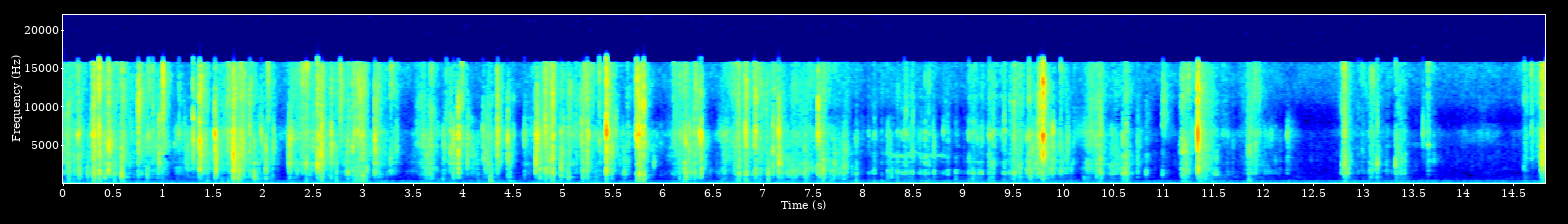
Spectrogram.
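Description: A pink metallic foil bubble mailer is held upright in both hands and squeezed and crinkled with the fingers. Dense, bright crinkling and sharp crackles run throughout over a steady low hum, thinning out and growing quieter in the last few seconds.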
